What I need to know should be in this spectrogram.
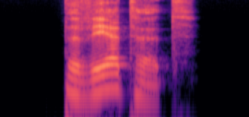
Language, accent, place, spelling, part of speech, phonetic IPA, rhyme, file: German, Germany, Berlin, bewertet, verb, [bəˈveːɐ̯tət], -eːɐ̯tət, De-bewertet2.ogg
- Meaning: 1. past participle of bewerten 2. inflection of bewerten: third-person singular present 3. inflection of bewerten: second-person plural present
